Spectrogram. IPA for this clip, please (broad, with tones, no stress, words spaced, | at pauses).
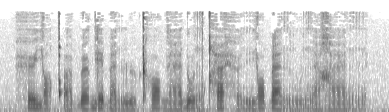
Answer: hø˥ jɔ˩qʼœ˩ ɓœ˧˥ɡe˥ɓæ˩r ɳʉ˩˧ʈʰɔ˧ɡæ˩˧ ɗu˥rqʰe˥ hœ˩˧rjɔ˥ɓæ˥ ru˩˧ræ˩ ʁæ˧r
